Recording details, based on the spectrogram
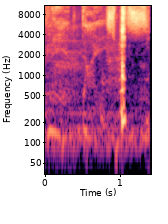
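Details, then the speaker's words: Single brief, muffled sneeze into the shoulder, possibly mistaken for a fart, over quiet video game background sound. "of me excuse that uh sneeze there that sounded like maybe a fart because it was in my shoulder"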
